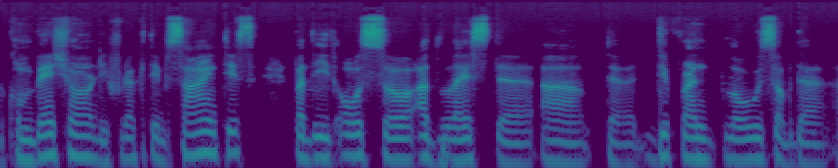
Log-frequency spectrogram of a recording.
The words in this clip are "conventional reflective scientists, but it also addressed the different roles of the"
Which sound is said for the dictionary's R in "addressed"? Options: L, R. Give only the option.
L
